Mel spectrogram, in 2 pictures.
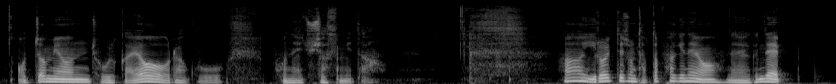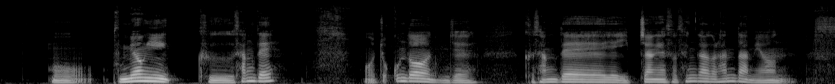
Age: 30-49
